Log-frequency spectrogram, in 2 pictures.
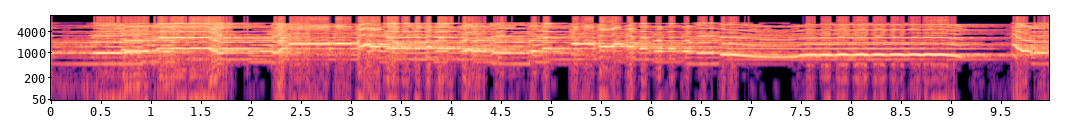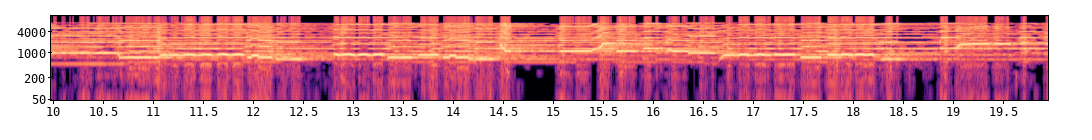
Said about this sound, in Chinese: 在今天节目的进行当中呢，我们为大家穿插的这一些呢，都是笛子的一些名曲。比如说，现在您所听到的就是笛子曲《小放牛》，我们来听个片段。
